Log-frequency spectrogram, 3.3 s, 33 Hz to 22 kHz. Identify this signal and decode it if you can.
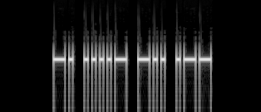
Morse code, heard as a keyed tone, about 25 wpm, 700 Hz. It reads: N4DW
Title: Easy Call Signs Repeated 3x - 25wpm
